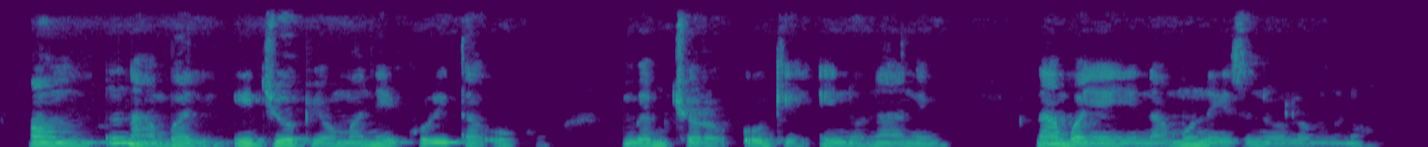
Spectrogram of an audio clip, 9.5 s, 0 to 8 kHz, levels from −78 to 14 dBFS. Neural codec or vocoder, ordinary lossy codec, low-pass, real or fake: none; none; 7.2 kHz; real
